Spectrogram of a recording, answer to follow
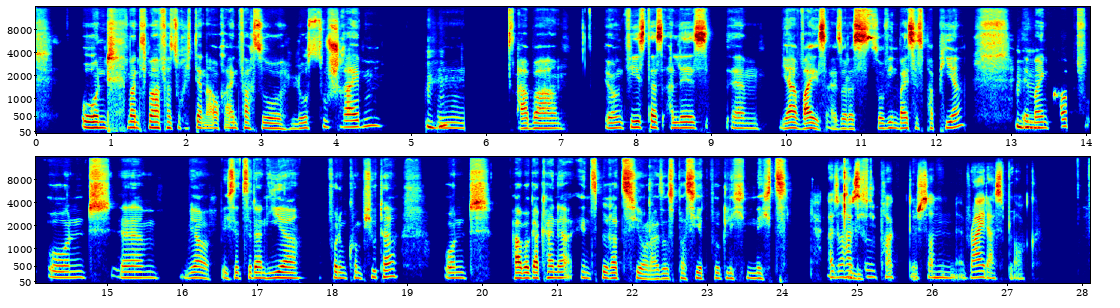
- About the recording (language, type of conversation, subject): German, advice, Wie kann ich eine kreative Routine aufbauen, auch wenn Inspiration nur selten kommt?
- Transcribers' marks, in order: in English: "Writer's Block?"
